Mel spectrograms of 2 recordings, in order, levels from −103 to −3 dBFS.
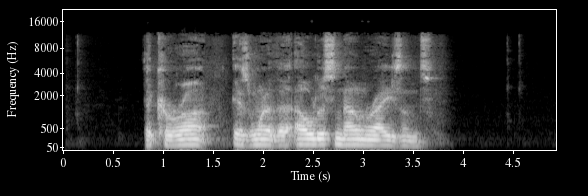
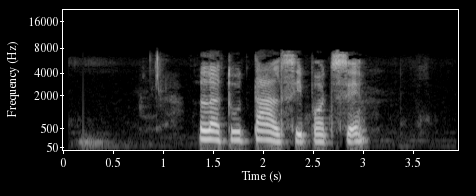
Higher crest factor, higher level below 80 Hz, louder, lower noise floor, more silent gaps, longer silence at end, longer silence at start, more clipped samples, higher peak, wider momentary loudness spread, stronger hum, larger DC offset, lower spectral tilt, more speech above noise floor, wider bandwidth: about the same, 14 dB vs 18 dB; first, -58 dBFS vs -72 dBFS; first, -18 LUFS vs -28 LUFS; first, -86 dBFS vs -75 dBFS; neither; first, 1.25 s vs 0.9 s; about the same, 0.85 s vs 0.95 s; neither; first, -4 dBFS vs -12 dBFS; second, 11 LU vs 19 LU; neither; neither; first, -5 dB/octave vs -3.5 dB/octave; first, 68 dB vs 47 dB; first, 12.5 kHz vs 8 kHz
